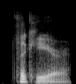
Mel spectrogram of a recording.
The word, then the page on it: fakir: American English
